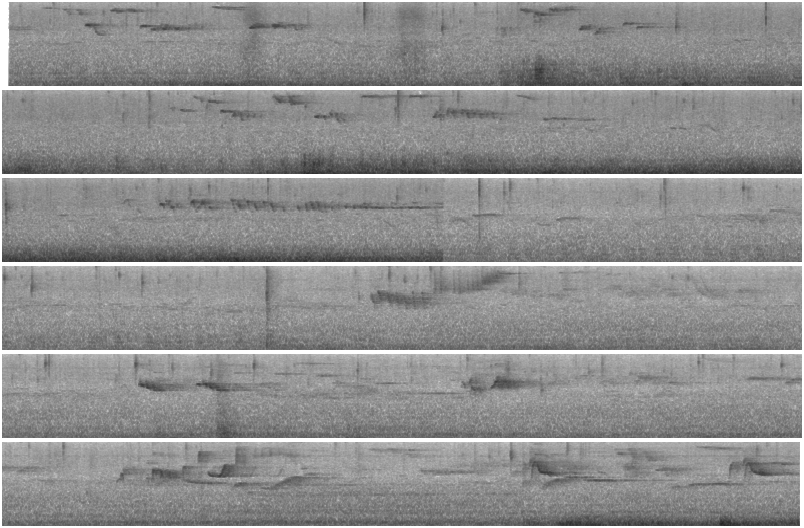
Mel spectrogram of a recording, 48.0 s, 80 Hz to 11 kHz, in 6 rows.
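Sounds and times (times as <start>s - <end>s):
blackbirds singing: 0.1s - 3.7s, 4.3s - 8.3s, 9.6s - 32.6s, 33.2s - 47.9s
distant thunder rumble: 1.5s - 20.5s, 44.2s - 47.9s.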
